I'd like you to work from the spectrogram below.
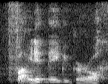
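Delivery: ordinary talk, nothing marked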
